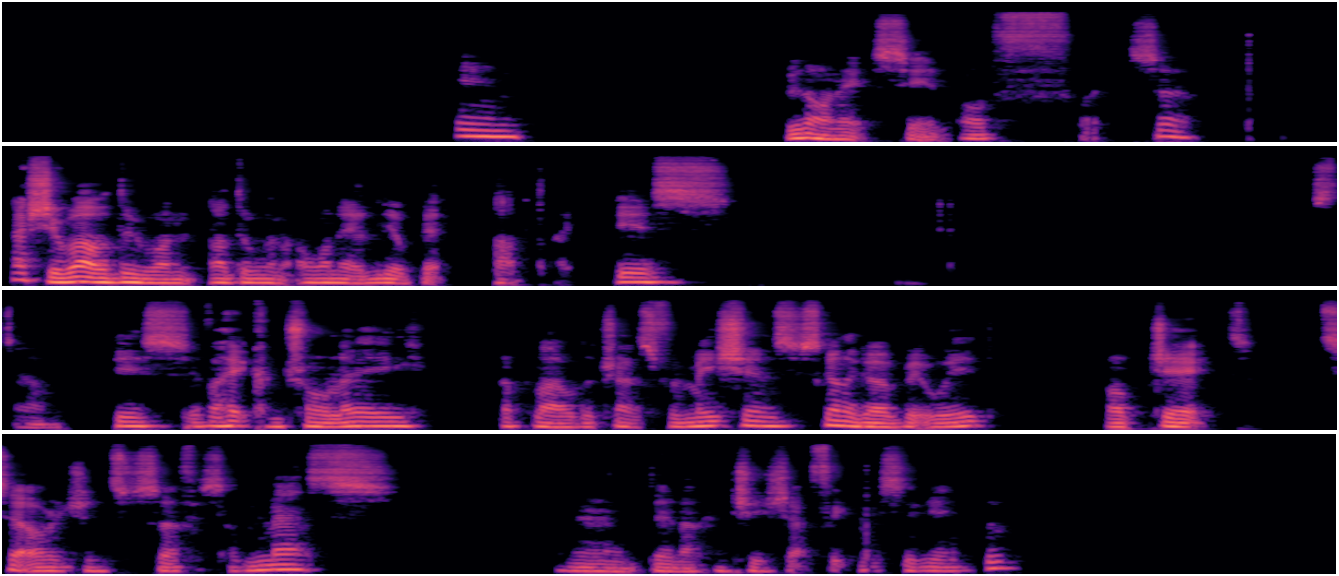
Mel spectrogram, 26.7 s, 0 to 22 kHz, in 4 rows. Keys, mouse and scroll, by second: 0.1-0.7 middle drag, 1.5-2.7 drag, 3.0-3.5 middle drag, 4.3 click, 6.9-8.3 drag, 8.6 middle click, 11.7-13.6 drag, 14.8 ctrl+a, 18.2-20.2 drag, 22.8-26.4 drag.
